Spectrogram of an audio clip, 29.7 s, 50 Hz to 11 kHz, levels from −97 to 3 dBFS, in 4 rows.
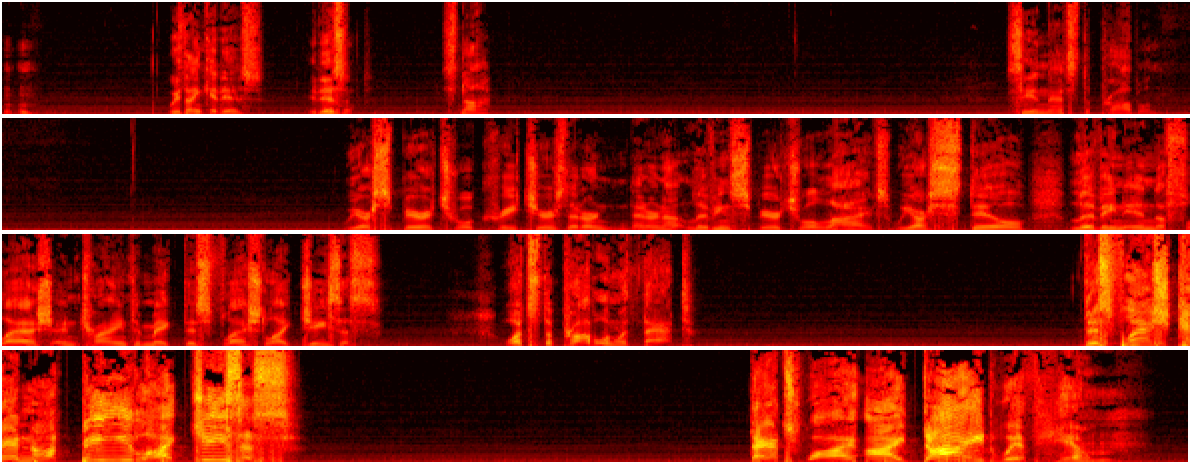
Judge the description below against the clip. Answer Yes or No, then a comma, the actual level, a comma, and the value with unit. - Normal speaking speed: No, slow, 115 wpm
